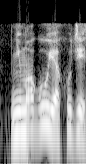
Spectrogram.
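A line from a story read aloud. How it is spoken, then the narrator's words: Wheezing. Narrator (Russian): хрипел Мирон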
